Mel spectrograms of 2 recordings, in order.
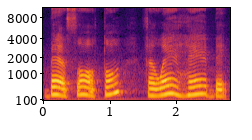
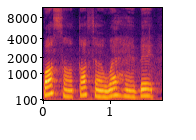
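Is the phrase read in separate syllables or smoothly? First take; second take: separate syllables; smoothly. First: It is read slowly, syllable by syllable. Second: It is read smoothly in one go. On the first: "اقولها كده واحده واحده الاول" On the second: "وبعدين اجيبها كلها مره واحده ببساطه خالص"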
